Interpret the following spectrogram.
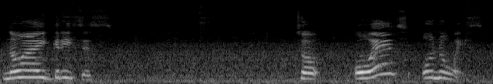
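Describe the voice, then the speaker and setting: A woman educator giving an informal live-streamed talk, explaining slowly and carefully, with fillers and restarts. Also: high-pitched, big pitch swings, darkish tone, slight background noise, low-quality recording. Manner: explanatory, with fillers and restarts, acts out quoted questions.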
